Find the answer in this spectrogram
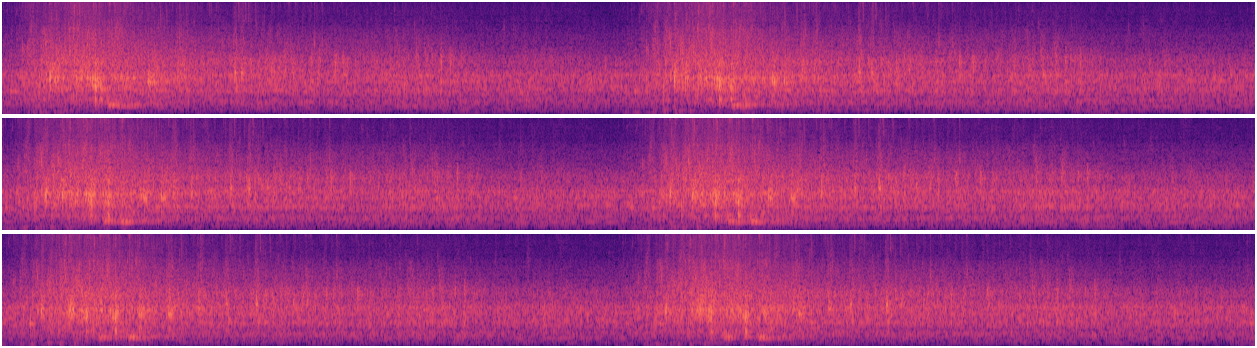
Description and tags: This is a remix of my toilet flush sound, that´s why there´s a noise in the backround which is the flush. You can loop this easily without having unwanted noise or anything if it might be too short.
